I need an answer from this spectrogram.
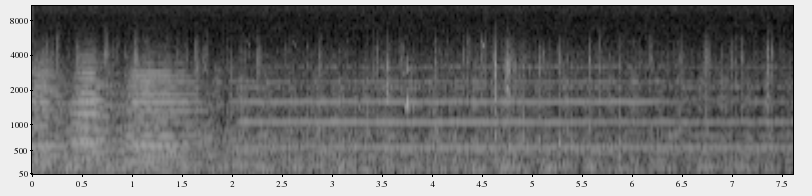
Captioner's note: suspenseful orchestral music; distant hooves clop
